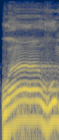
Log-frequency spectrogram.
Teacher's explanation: Najwahum, wa alif kecil di atas 2 harakat. Wa hum mim sukun bertemu hamzah idhar safawi, mim sukun dibaca jelas tanpa mendengung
